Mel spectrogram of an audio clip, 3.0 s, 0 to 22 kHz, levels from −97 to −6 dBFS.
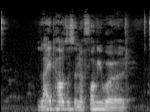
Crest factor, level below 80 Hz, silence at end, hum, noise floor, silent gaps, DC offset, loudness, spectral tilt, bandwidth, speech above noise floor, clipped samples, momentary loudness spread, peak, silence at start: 18 dB; -62 dBFS; 0.45 s; none; -66 dBFS; none; under 0.1%; -31 LUFS; -5 dB/octave; 13 kHz; 36 dB; under 0.1%; 12 LU; -12 dBFS; 0.05 s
